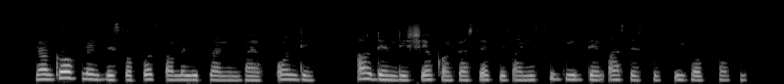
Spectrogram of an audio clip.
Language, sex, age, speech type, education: Nigerian Pidgin, female, 15-29, spontaneous, tertiary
